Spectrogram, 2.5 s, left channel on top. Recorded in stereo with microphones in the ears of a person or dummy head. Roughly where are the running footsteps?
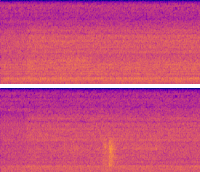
No running footsteps in this recording.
